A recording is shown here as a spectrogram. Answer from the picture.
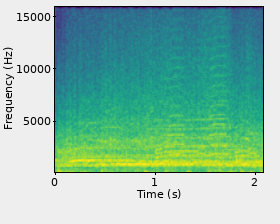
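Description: Live studio band playing upbeat music with a steady beat and a held note, over a studio audience cheering and applauding.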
